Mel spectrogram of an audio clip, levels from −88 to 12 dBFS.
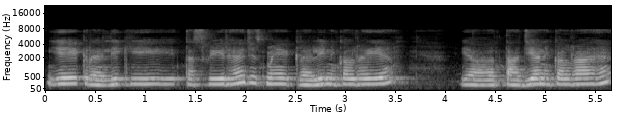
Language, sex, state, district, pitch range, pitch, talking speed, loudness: Hindi, female, Uttar Pradesh, Jalaun, 210-230 Hz, 220 Hz, 180 wpm, -21 LUFS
